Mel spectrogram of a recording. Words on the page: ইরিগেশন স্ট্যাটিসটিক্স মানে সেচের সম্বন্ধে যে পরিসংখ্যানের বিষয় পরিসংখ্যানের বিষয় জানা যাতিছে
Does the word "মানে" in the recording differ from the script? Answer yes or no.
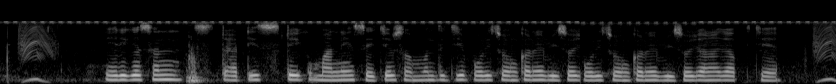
no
